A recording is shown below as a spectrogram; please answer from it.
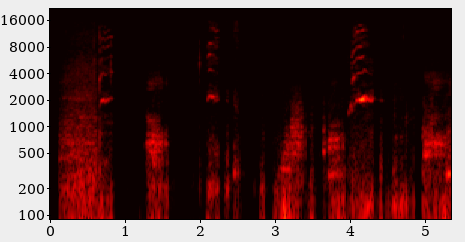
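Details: Little kitten meowing after its mother left to find food: thin, high, rising mews, one loud and clear near the end, mixed with rustling and scuffling noises.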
